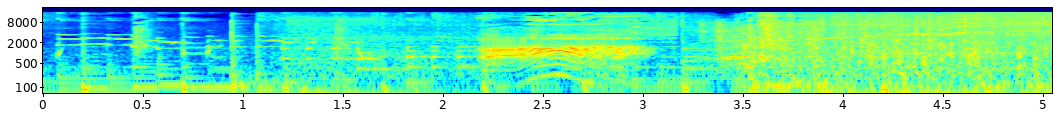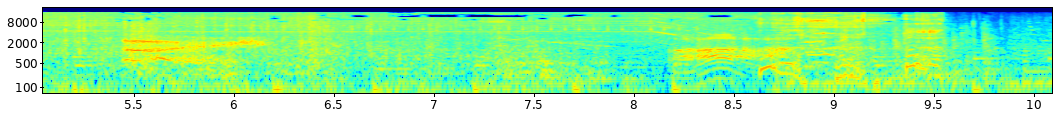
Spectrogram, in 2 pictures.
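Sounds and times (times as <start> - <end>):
background music: 0.0 - 10.0
rocks crashing: 3.1 - 8.2.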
